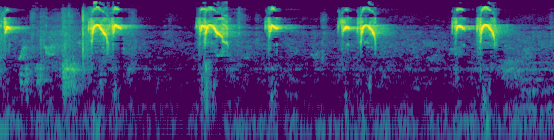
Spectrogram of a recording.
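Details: Young crimson sunbird calling, a recording used as a bird lure: very high, sharp double chirps with quick downward flicks, given in short bursts about once a second. Faint lower chatter sits under the first burst.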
